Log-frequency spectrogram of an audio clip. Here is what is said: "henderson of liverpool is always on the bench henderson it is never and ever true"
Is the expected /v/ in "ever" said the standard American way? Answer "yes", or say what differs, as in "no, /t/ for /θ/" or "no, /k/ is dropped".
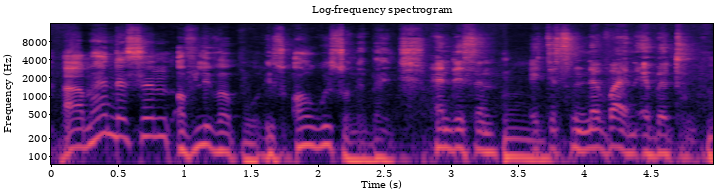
no, /b/ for /v/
